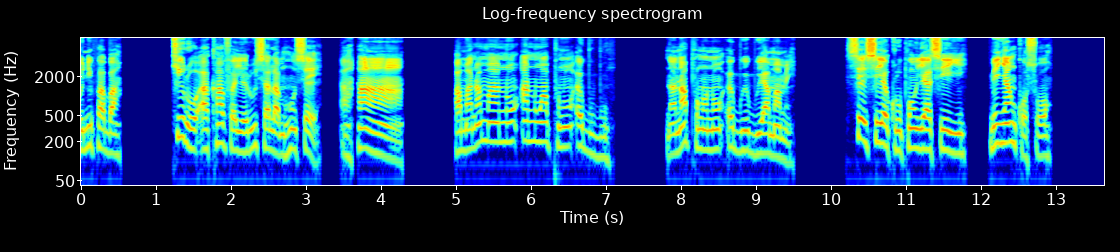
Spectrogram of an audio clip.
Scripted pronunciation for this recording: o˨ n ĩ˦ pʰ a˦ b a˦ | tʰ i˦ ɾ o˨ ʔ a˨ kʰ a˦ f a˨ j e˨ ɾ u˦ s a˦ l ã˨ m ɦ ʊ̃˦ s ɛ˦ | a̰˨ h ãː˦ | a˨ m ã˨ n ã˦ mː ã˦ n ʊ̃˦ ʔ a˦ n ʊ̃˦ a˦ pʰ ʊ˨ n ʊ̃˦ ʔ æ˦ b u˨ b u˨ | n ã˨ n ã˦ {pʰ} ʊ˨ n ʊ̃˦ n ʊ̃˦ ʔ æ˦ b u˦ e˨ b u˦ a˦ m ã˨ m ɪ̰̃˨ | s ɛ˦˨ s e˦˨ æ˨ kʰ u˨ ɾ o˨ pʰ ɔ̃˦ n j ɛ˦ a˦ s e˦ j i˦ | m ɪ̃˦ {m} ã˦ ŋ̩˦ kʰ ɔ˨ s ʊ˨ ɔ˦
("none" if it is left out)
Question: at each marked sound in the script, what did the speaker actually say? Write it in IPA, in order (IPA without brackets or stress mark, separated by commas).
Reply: pʰ, ɲ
